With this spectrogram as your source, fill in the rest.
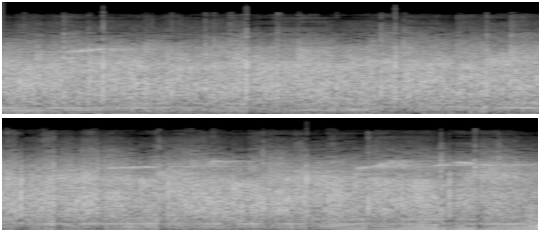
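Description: A church congregation applauding at a worship service, dense sustained clapping close and loud for several seconds, with voices faintly mixed in.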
